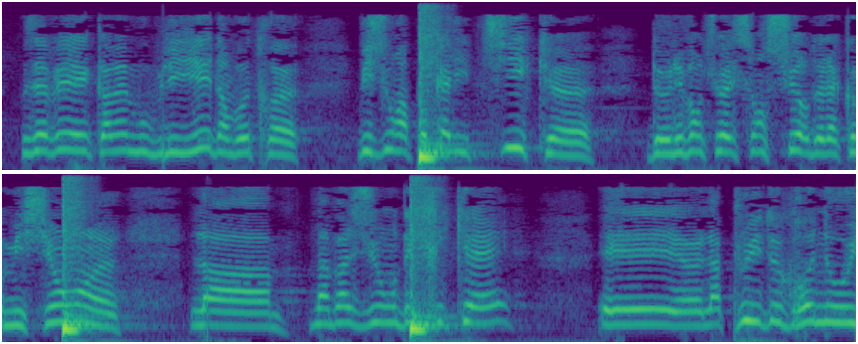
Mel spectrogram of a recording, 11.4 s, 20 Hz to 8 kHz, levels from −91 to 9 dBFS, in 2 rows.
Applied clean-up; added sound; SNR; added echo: none; Snare drum; -3 dB; none.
